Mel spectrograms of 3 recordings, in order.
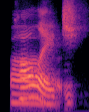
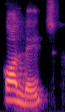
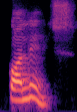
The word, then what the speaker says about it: college: also pronouncing it as college but just check the dictionary and the dictionary will tell you that the pronunciation is college college yeah college it's short e yeah how do you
